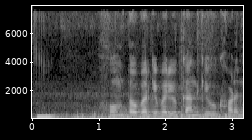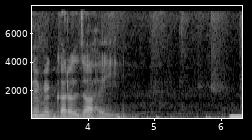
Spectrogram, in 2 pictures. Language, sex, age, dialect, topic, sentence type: Magahi, male, 56-60, Central/Standard, banking, statement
